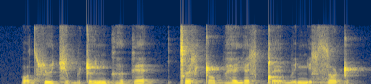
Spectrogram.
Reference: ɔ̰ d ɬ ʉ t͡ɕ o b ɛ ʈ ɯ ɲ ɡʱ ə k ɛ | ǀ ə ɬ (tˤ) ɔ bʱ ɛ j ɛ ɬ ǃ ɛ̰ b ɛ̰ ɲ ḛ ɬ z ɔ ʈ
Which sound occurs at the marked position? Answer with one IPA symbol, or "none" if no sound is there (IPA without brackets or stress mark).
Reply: ʈ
